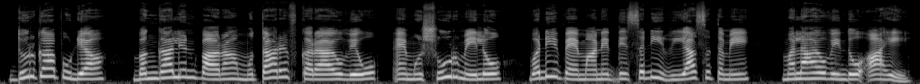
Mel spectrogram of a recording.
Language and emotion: Sindhi, neutral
